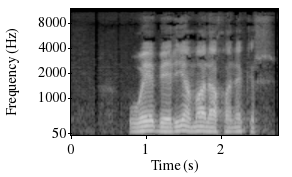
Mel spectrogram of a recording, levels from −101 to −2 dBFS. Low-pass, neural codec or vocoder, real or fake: 10.8 kHz; vocoder, 48 kHz, 128 mel bands, Vocos; fake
